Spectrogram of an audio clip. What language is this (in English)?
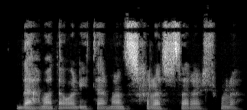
Pashto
